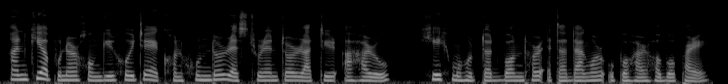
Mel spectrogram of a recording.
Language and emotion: Assamese, neutral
